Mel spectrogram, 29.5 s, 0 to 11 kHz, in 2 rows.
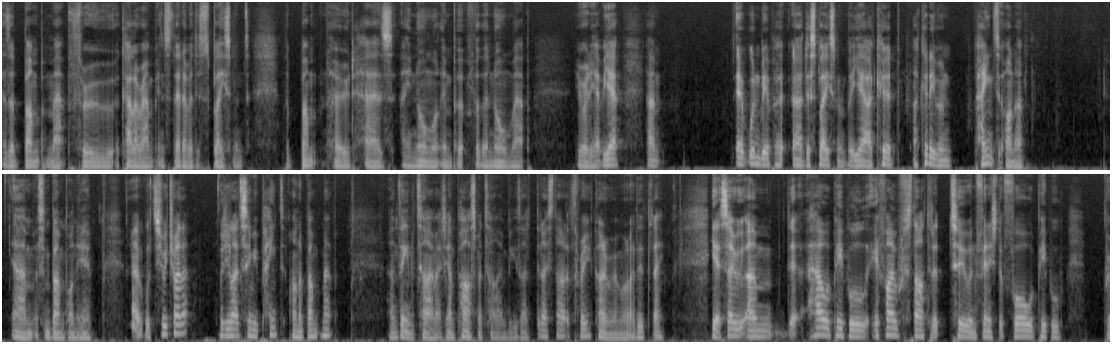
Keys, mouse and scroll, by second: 8.6-9.7 middle drag, 9.7-11.2 drag, 11.2-29.5 middle drag.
